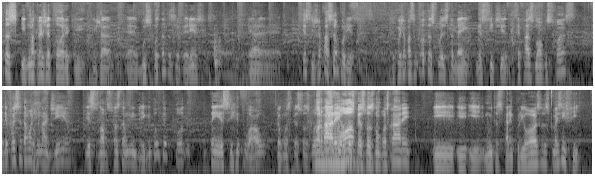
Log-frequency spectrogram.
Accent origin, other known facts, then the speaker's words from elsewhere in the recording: Belo Horizonte, Minas Gerais, Brazil; o refrão vem, é que a gente é de Belo Horizonte. Belo Horizonte não tem praia, surf, a gente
